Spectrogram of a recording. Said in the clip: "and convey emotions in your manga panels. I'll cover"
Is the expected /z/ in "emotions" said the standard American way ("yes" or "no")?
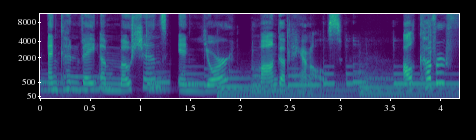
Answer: yes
